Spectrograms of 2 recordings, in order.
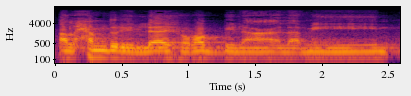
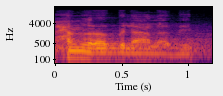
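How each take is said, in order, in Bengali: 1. এই বাক্যটি ধীরে ধীরে, দীর্ঘ স্বরে পড়া হচ্ছে। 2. এই বাক্যটি দ্রুত ও সংক্ষেপে পড়া হচ্ছে। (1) "উনি এটি টেনে পড়ছেন" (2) "আপনি সংক্ষেপে পড়ে ফেলবেন"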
